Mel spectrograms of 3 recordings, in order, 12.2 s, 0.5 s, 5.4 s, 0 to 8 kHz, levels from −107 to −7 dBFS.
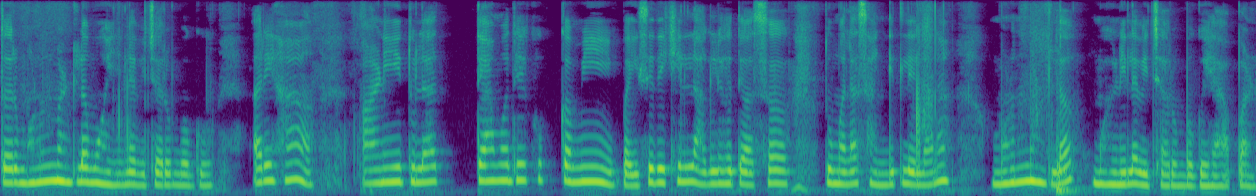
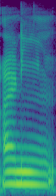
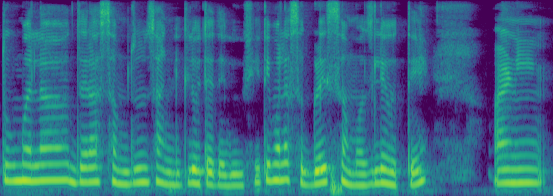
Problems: none marked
